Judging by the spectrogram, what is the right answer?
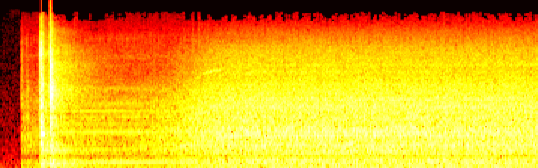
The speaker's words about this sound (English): Here's the sound of my desk fan when it's working properly.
